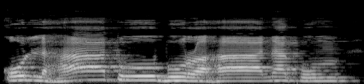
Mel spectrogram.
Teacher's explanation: ادا کرتے ہوئے لام ساکن کے ساتھ ملائیں گے، قل ہاتوا، یہاں ہا کو الف مدہ کی وجہ سے کھینچ کر ادا کریں گے اور آگے تا کو واو ساکن کے ساتھ ملاتے ہوئے کھینچ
